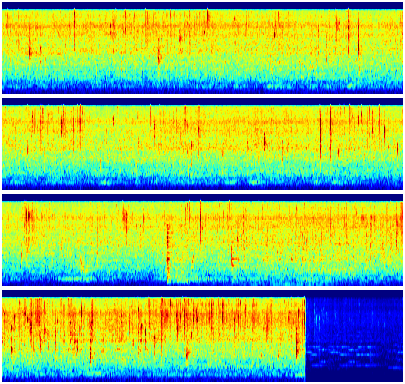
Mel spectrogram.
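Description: Banana fritters frying in hot oil in a nonstick pan: a steady sizzle with scattered crackles and pops, a little louder near the end.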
